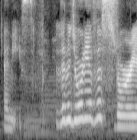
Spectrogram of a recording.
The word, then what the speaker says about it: Agnes: is Anne Hathaway, but this book calls Annice. Spelled like Agnes, and I don't think I can ever see the name Agnes again and not think of Annice.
